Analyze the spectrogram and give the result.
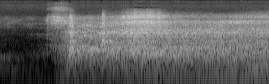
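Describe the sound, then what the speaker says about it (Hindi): A vehicle in the Free Fire video game starts and drives off, its engine roaring up after a quiet half-second and holding a loud, steady drone to the end. "तो अब हम चलते हैं गाड़ी लेके दूसरे ड्रॉप पे।"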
